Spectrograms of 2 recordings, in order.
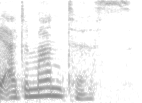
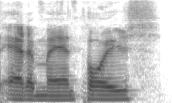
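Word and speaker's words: Adamantoise: Do you know the tale of the blind men and the adamantis? One can often be led astray by focusing too closely. Listen, it's pronounced adamanttoise.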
